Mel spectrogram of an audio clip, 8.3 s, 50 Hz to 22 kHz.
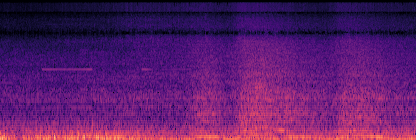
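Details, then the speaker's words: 2008 Lincoln Navigator V8 with 164,000 miles, a repo at auction, started and revved: deep, smooth rumble rising and falling cleanly through several blips with no knocks or misses; healthy engine, sounds much better than a 2011 Expedition. "sounds a hell of a lot better than that 2011 Expedition I did earlier. Wow, much better."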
